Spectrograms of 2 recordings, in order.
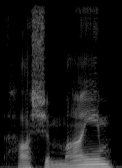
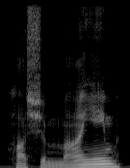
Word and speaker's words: hashemayim: Bereshit bara Elohim et hashemayim ve'et haaretz. And you may notice that hashemayim and haaretz, they both have an accent on the next to last syllable, and the Masoretic accent falls there.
